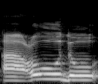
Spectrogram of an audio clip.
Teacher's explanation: واو ساکن ہے اس سے پہلے پیش ہے تو یہ واو مدہ ہے، اس کو ہم ایک الف کے برابر کھینچ کر پڑھیں گے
